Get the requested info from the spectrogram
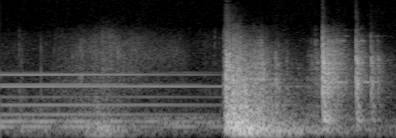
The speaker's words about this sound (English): She slams the door in his face, and he knocks again.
